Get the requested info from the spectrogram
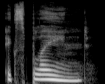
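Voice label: "explained", US English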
